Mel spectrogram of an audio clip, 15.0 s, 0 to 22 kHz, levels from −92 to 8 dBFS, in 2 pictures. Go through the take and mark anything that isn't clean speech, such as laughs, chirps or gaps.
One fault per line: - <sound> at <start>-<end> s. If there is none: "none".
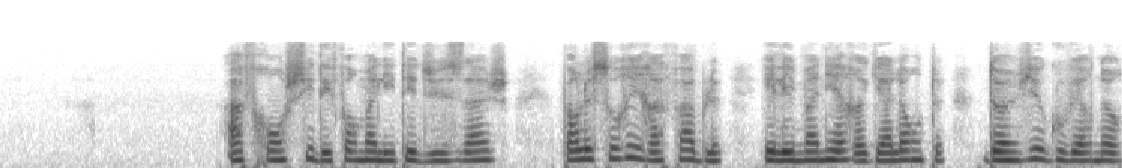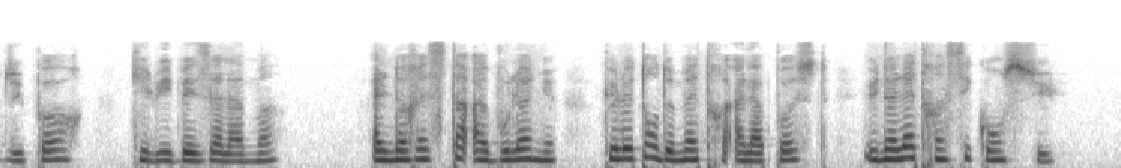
none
